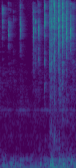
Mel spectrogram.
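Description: Typing on a computer keyboard, with quick clusters of light key clicks close up against a low steady room hum and no voices.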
